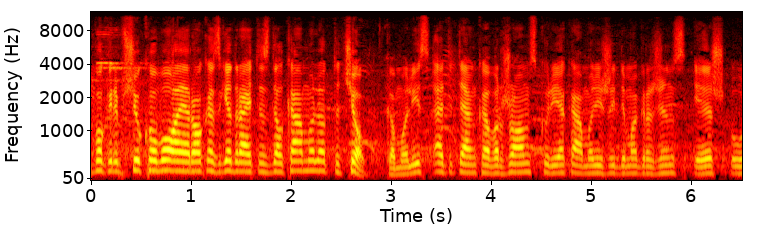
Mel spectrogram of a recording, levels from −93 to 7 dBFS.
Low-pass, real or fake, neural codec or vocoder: 10.8 kHz; real; none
